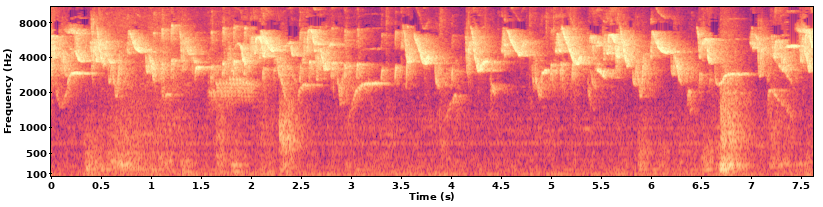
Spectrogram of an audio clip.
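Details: Grey singer finch and green singer singing against each other: continuous rapid high-pitched twittering with sharp slurred whistles and occasional soft clicks beneath.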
